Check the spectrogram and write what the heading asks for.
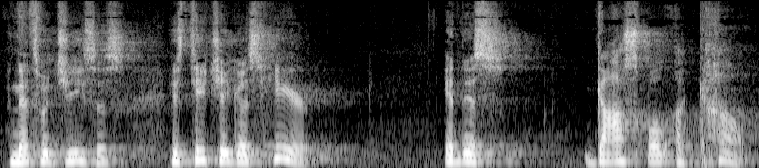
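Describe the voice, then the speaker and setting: Male pastor, high-pitched, preaching with theatrical emphasis and drawn-out key words in a long-reverb church hall. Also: a little mellow. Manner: dramatic emphatic delivery with stretched key words. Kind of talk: sermon.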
